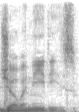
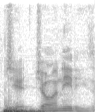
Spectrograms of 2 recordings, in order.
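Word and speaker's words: Joannides: You're going over George, how do you pronounce his last name again? Joanides. Joanides, okay.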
